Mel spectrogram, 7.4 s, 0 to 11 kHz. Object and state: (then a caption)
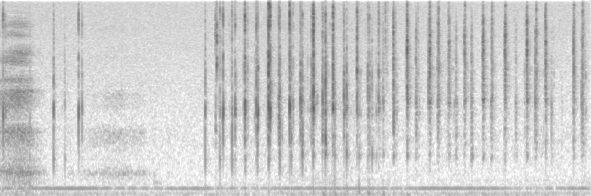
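Plastic game controller, buttons clicked. Fingertips click the buttons and triggers of a black, hollow plastic PS4 game controller close to the mic. A few scattered clicks come first, then a quick, uneven run of short, sharp, bright plastic clicks from about two and a half seconds on. A steady low hum runs underneath throughout.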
